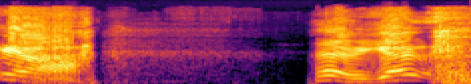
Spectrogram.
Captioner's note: sighs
